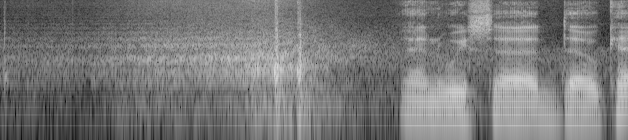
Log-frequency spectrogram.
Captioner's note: car whooshes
